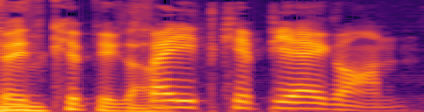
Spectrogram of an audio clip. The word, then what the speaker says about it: Faith Kipyegon: Faith Kipyegon.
